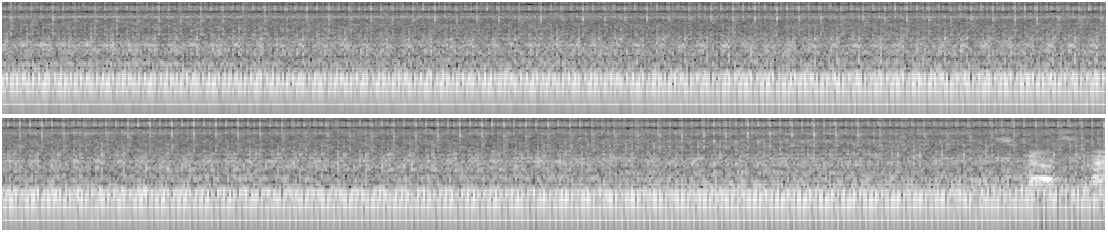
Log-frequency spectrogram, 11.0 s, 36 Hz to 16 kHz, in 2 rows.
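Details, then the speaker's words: VW Polo 6N2 first start, coil, distributor and fuel pump reconnected: even, steady low idle with no ticking or knocking; normal idle. "here hey sounds nice I'm going to go below the engine and start checking stuff smoke has disappeared I can hear something here but I think it's the belt yeah it's actually the steering pump"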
